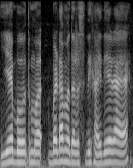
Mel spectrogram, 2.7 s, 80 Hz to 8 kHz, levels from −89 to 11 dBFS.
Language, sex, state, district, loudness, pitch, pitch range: Hindi, male, Uttar Pradesh, Saharanpur, -15 LUFS, 180 Hz, 175-185 Hz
